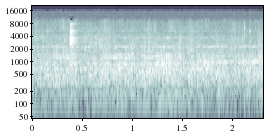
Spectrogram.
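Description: Tabletop wet grinder running, its steel drum turning against the roller as it grinds thick urad dal batter: a steady, even whirring noise.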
